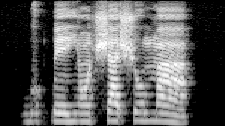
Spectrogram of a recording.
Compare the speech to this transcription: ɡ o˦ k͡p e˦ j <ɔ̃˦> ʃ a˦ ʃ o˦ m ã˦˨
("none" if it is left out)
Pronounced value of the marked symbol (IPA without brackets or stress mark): ɔ̃˦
